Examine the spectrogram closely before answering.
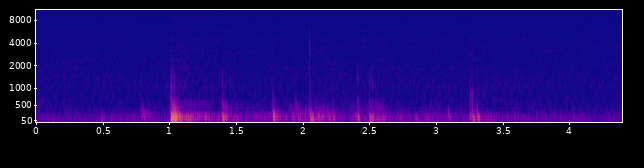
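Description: A microphone thumps and bumps as it is set into its stand.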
